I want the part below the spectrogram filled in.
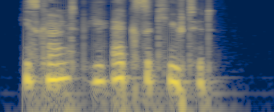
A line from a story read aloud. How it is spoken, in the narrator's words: I whisper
